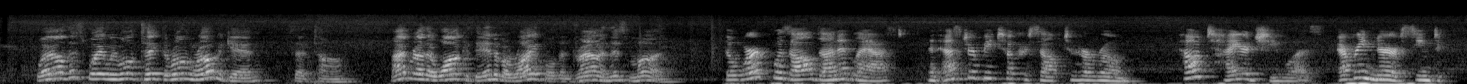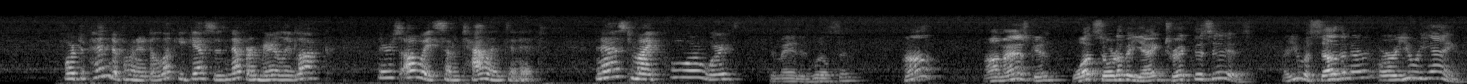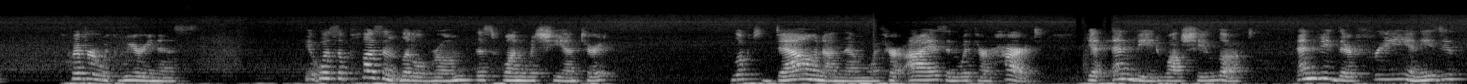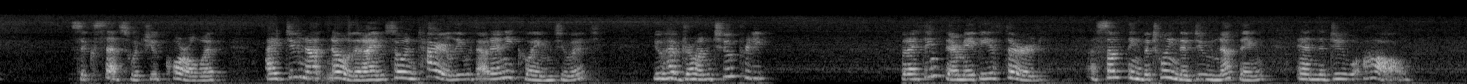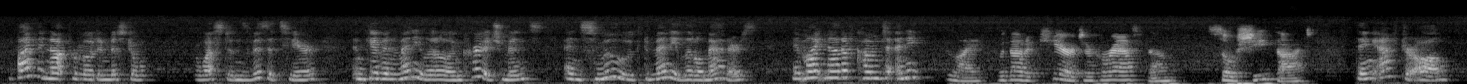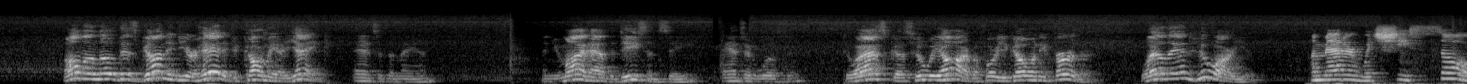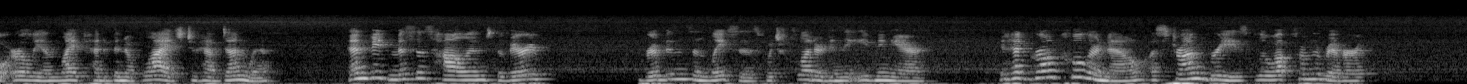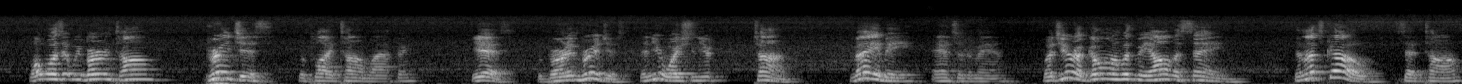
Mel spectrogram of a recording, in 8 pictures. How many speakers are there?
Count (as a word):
three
